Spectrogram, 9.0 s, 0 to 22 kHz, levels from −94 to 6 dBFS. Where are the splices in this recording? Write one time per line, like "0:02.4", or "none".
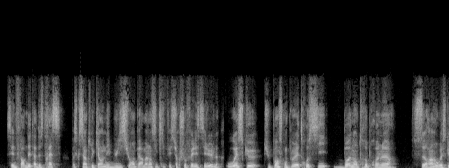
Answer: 0:04.4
